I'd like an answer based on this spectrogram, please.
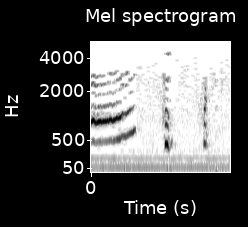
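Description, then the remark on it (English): A cat up in a tree lets out one long, drawn-out meow that rises in pitch, followed by two short, softer mews spaced apart, all fairly quiet over a low steady hum. “it's the Cheshire Cat from the Duchess's”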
